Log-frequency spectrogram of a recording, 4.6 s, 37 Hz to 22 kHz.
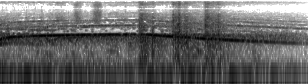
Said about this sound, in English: Now, a witness captured video of part of the pursuit from the dealership at about 4 o'clock. Now, take a listen. You can actually hear the rounds being fired at a man who is running away from police down the highway. Take a listen.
